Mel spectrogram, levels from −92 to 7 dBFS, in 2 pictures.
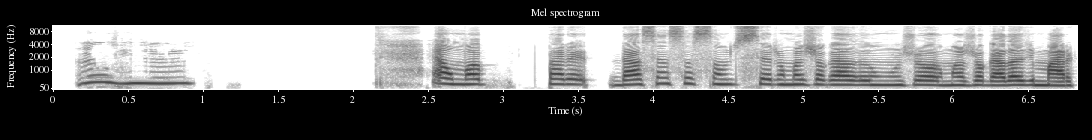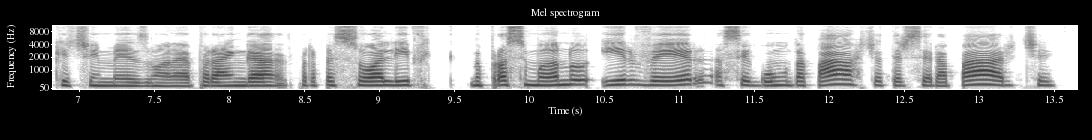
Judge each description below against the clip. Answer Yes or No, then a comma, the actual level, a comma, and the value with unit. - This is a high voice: Yes, high, 220 Hz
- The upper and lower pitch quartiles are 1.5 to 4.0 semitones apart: Yes, average, 3.5 semitones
